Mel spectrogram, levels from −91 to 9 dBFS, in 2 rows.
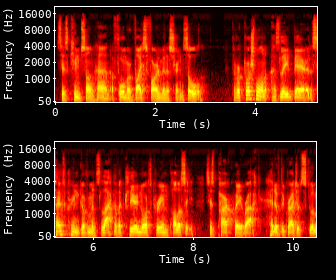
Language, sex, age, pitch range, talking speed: English, male, 20-39, 100-125 Hz, 200 wpm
